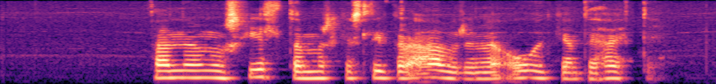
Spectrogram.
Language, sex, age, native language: Icelandic, female, 50-59, Icelandic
